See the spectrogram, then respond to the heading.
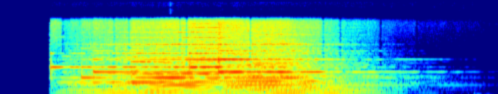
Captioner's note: Windows XP Startup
